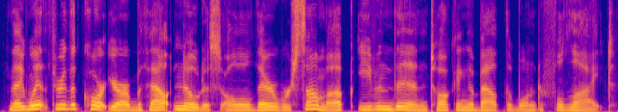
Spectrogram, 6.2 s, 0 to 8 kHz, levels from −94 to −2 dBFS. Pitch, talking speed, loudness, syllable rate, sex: 205 Hz, 195 wpm, -17 LUFS, 5.2 syllables/s, female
